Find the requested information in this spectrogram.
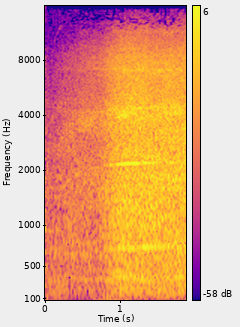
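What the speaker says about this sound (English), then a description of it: "a feather duster with a vacuum attachment that in turn attaches to your own vacuum cleaner" A vacuum cleaner runs with a feather duster attachment fitted to its hose, giving a steady, close whooshing roar that swells louder partway through and then holds.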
